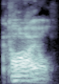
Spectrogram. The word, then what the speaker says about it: Kiel: Kyle. Yep, Kyle. yep. What's up? This is from Signs of the Swarm. You're watching the Simon and Kyle show.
